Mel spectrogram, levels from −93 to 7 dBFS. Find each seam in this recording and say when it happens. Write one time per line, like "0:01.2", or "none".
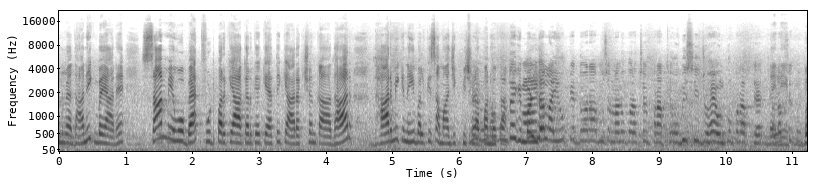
none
